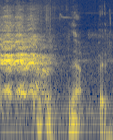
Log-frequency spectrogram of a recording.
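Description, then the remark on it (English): A horse lets out a short, loud whinny, a high quavering cry that drops into a few lower, breathy snorts. “I love that horse.”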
